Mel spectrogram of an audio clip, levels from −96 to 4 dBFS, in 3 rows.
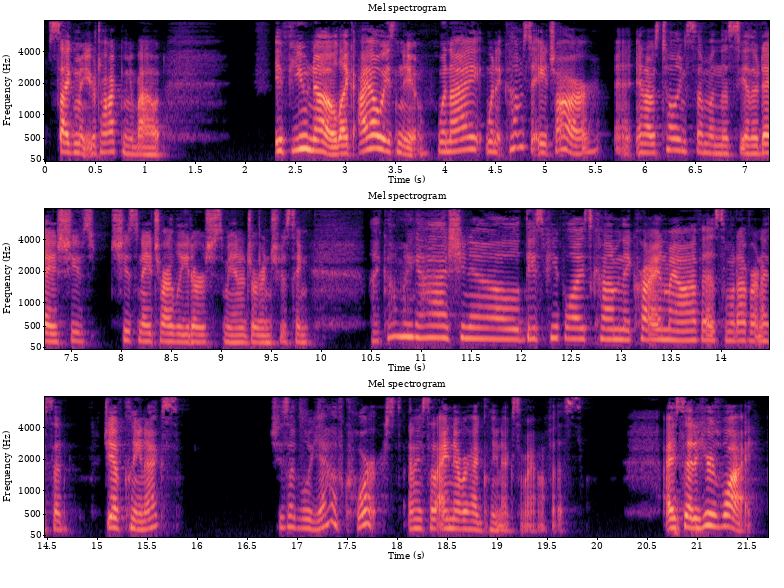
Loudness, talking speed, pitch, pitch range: -22 LUFS, 230 wpm, 215 Hz, 185-245 Hz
